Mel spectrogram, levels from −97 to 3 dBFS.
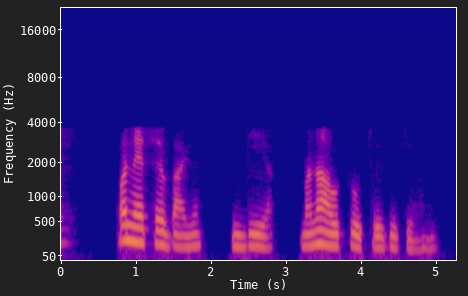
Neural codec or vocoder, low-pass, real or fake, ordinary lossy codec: codec, 16 kHz, about 1 kbps, DyCAST, with the encoder's durations; 3.6 kHz; fake; MP3, 32 kbps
